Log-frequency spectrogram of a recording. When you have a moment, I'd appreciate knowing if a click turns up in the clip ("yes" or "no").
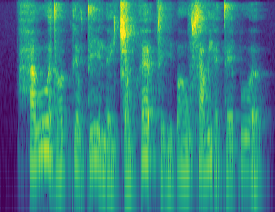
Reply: no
